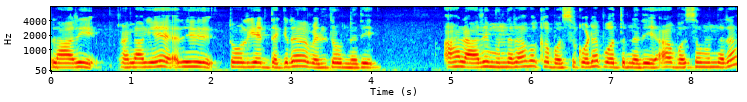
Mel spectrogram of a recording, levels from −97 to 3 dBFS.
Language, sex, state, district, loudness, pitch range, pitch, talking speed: Telugu, female, Andhra Pradesh, Annamaya, -14 LUFS, 190-215 Hz, 205 Hz, 135 wpm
